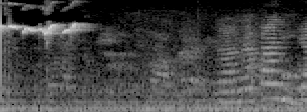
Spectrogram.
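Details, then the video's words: Grey-cheeked bulbul nyaut call, a lure to stimulate other bulbuls to sing. It opens with a high, rapid warbling phrase of under a second, then fades into faint, muffled background noise. "Pancingan Burung Kinoi agar ikut Bunyi Nyaut cocok untuk kinoi ombyokan diam saja supaya gacor"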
